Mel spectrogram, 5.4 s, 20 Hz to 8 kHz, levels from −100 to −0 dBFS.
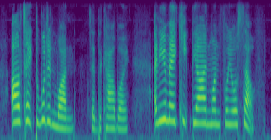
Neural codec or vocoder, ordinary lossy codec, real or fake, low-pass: none; Opus, 32 kbps; real; 7.2 kHz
